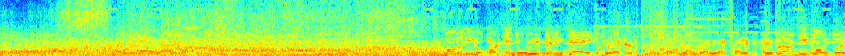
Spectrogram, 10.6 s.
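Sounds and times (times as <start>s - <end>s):
missile streaking past: 0.0s - 5.6s
fighter jet engine roaring while banking: 0.0s - 9.5s
speech: 6.2s - 10.5s.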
